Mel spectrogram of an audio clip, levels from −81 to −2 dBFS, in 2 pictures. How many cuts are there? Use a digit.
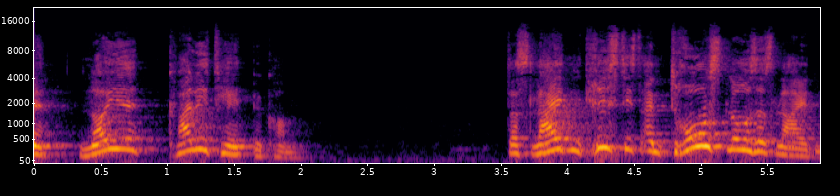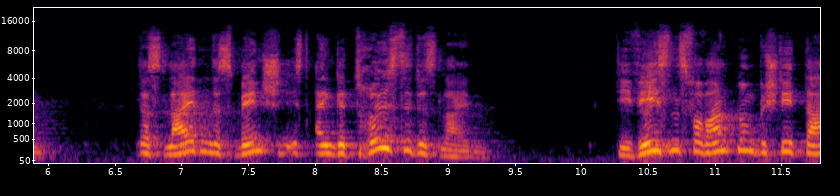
1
